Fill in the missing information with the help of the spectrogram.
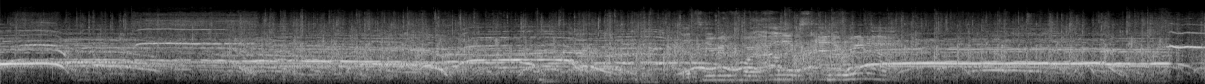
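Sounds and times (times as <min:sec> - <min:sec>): long woo whoops: 0:00.0 - 0:02.9, 0:09.0 - 0:12.0
audience cheering and applauding: 0:00.0 - 0:12.0.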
